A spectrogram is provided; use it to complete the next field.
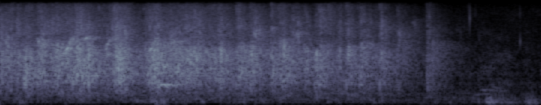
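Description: A crowd applauds a man after a closing prayer, a dense wash of many hands clapping at once, staying loud for about four seconds before thinning out and fading at the end.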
